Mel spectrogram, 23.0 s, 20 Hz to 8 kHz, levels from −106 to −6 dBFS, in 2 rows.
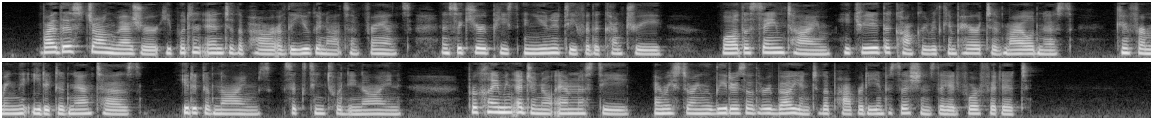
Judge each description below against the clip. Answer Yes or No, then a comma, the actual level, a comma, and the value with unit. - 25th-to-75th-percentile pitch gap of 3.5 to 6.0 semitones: No, average, 3.0 semitones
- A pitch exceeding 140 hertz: Yes, medium, 185 Hz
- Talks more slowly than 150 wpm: No, average, 165 wpm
